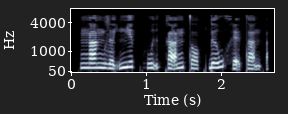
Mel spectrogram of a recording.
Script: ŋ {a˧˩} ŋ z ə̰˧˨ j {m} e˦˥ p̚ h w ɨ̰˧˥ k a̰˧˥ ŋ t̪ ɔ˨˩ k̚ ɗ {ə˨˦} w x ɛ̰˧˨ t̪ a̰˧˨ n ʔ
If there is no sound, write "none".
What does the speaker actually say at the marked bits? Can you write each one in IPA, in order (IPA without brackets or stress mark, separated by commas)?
a˧, ɲ, ə˨˦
